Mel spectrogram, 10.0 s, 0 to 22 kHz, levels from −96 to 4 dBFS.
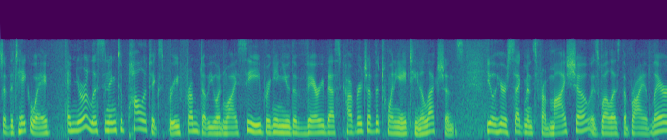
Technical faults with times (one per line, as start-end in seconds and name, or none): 0.00-10.01 gain pumping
